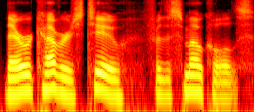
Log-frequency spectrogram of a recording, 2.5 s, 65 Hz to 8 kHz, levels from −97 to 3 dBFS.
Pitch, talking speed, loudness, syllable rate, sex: 145 Hz, 190 wpm, -19 LUFS, 5.6 syllables/s, male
